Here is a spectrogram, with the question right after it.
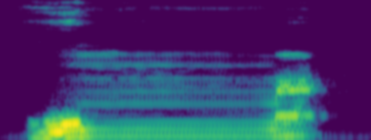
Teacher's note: The gunna sound goes into nose.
